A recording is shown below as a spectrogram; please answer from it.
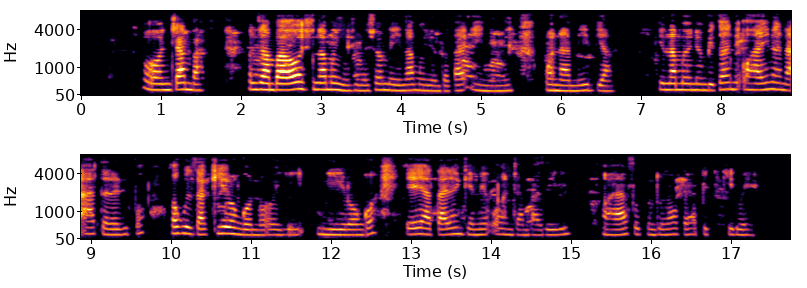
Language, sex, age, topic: Oshiwambo, female, 18-24, agriculture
